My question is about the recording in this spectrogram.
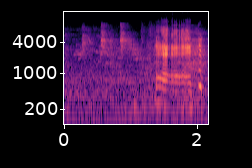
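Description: Red-sided eclectus parrot giving a loud, wavering call that starts about one and a half seconds in.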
